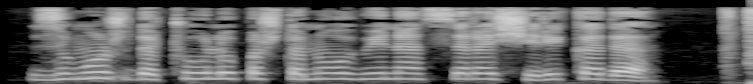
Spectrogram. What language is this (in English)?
Pashto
